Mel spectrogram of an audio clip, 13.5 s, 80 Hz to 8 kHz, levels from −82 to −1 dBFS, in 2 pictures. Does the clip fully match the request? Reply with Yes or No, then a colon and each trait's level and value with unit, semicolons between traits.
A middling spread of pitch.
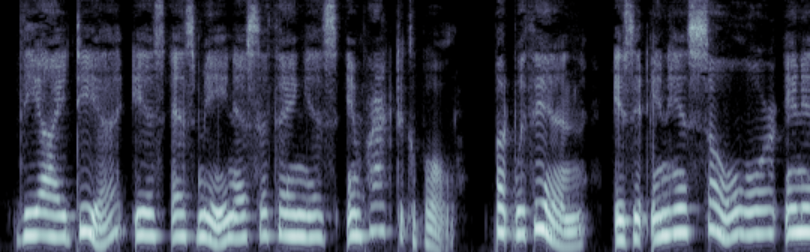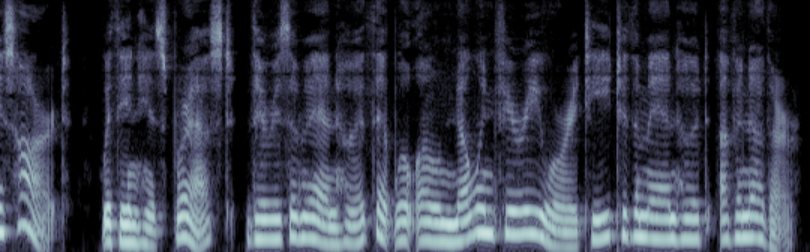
Yes: average, 3.8 semitones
